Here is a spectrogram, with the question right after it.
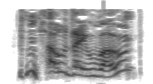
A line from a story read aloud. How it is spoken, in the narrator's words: said Ron, who, like Harry, was laughing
